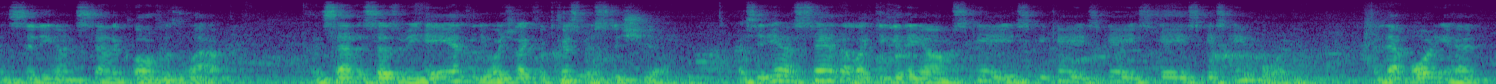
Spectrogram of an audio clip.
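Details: Stuttering in an adult male comedian performing live on a microphone, who says his stuttering sometimes eases on a microphone.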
